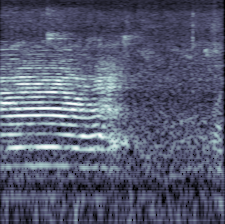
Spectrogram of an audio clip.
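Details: Fleckvieh cow on a dairy farm in Bangladesh giving a single loud, drawn-out moo with a rich harmonic tone that fades after about a second, with steady farm background noise.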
